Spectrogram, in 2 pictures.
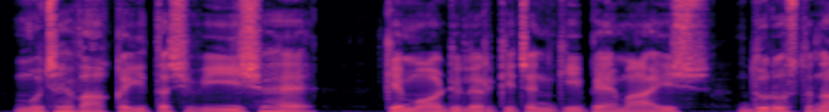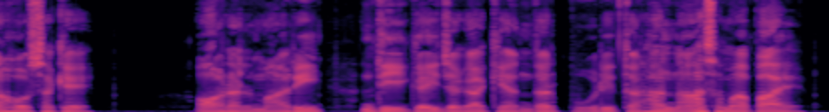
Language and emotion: Urdu, fearful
